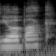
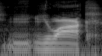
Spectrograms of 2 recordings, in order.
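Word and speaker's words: Yhwach: Because, like, we'd seen oh, by the way, the pronunciation is Yuabak for the main antagonist. I don't know, how are you pronouncing it in your head? I had someone inform me. In my head, I was like, Yuak. Yeah, the Yuabak is I don't know where the B sound comes from, but just roll with it.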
